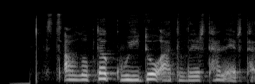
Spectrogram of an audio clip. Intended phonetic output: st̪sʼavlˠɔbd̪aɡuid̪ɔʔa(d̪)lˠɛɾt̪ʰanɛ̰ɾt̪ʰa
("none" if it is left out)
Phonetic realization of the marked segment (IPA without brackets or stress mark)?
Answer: d̪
